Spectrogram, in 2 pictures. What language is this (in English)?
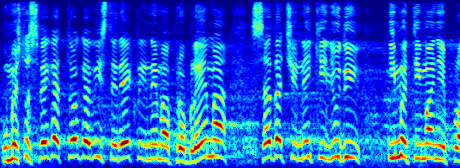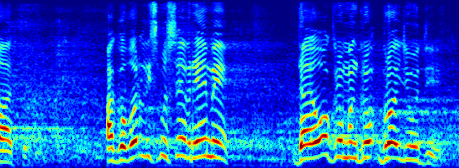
Serbian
